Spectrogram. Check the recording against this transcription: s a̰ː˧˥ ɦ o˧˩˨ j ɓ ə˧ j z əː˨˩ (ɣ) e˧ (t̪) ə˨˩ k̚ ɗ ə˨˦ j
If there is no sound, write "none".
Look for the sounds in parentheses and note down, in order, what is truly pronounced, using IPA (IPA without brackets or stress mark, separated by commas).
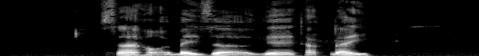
ɣ, t̪ʰ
